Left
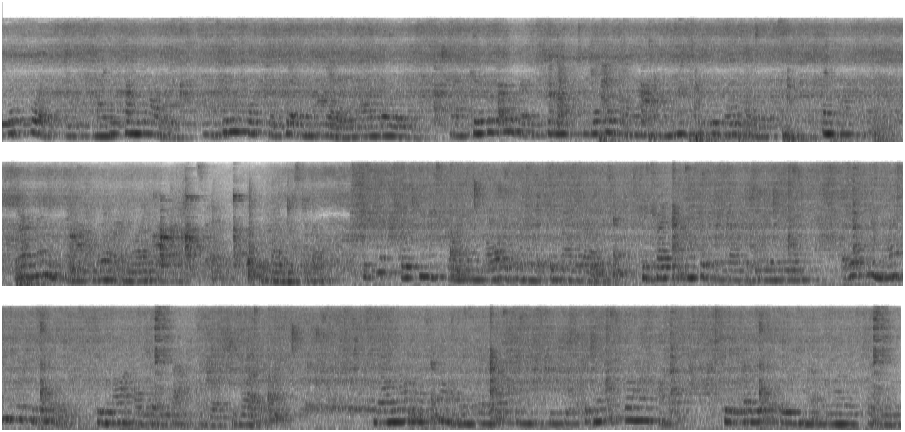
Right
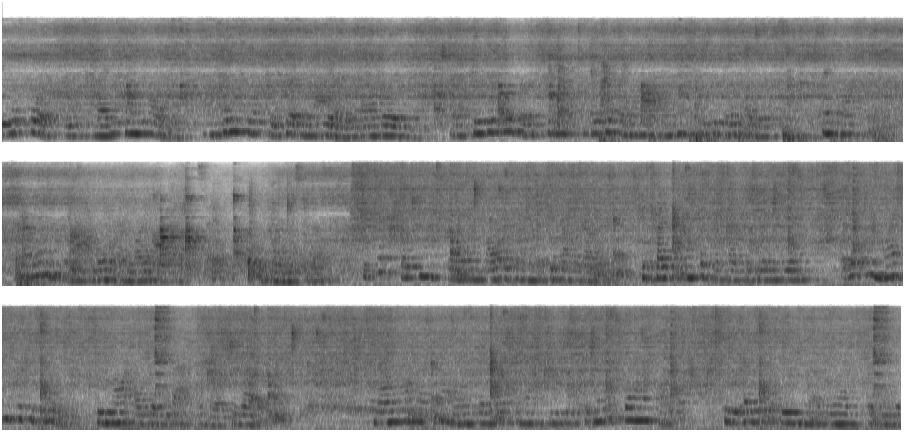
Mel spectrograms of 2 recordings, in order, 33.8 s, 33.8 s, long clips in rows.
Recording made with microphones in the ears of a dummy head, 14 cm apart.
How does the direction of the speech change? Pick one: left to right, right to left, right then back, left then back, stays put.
right then back.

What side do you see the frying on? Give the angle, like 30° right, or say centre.
centre.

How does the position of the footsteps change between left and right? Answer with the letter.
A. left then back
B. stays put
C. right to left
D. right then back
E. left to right
A.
